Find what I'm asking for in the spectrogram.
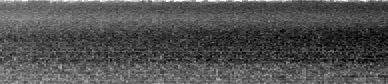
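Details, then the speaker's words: Newly installed Oneida Dust Gorilla dust collector with Nordfab Quick Clamp ductwork, first startup test; strong, smooth jet-like rushing roar swelling slightly as the fan comes up to speed, no rubbing or rattling, running healthy. "Whoa. Sounds like a jet's taking off. It's working."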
